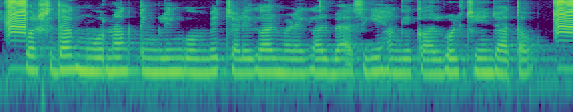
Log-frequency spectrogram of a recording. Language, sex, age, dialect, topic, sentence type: Kannada, female, 18-24, Northeastern, agriculture, statement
